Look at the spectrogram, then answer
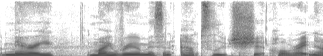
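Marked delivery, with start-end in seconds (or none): none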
